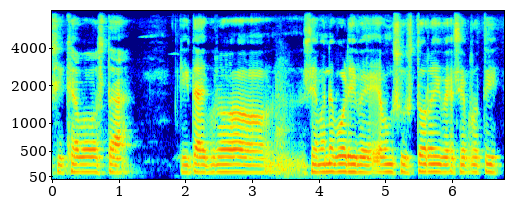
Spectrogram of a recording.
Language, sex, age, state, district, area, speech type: Odia, male, 60+, Odisha, Mayurbhanj, rural, spontaneous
